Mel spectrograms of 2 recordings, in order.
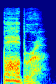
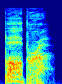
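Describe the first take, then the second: First: Much higher, breathless cry; the name bursts out in disbelief; overwhelmed gasp, high up. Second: Breathless cry, pitched higher; astonished gasp of recognition. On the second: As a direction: catch your breath on the name. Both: A narrator's reading. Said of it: "I gasped".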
